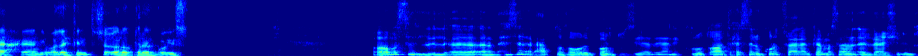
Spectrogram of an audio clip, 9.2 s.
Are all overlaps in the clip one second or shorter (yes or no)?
yes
